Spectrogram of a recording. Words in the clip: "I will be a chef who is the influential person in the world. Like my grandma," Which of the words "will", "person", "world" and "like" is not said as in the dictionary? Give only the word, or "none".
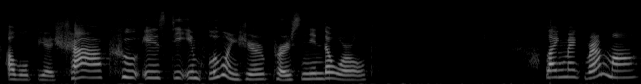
none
